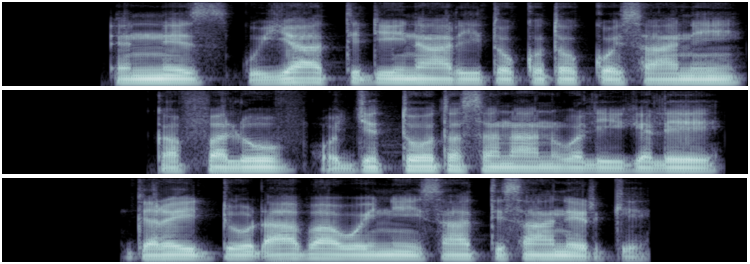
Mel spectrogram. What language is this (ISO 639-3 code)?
orm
